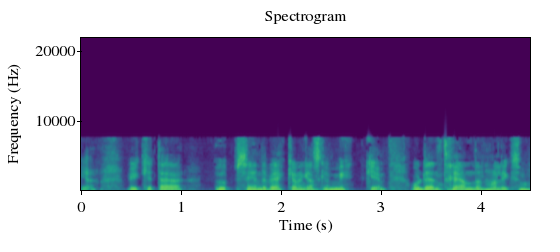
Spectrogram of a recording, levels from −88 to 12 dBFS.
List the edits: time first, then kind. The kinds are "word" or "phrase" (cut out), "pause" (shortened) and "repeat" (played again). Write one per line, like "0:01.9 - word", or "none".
0:01.2 - word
